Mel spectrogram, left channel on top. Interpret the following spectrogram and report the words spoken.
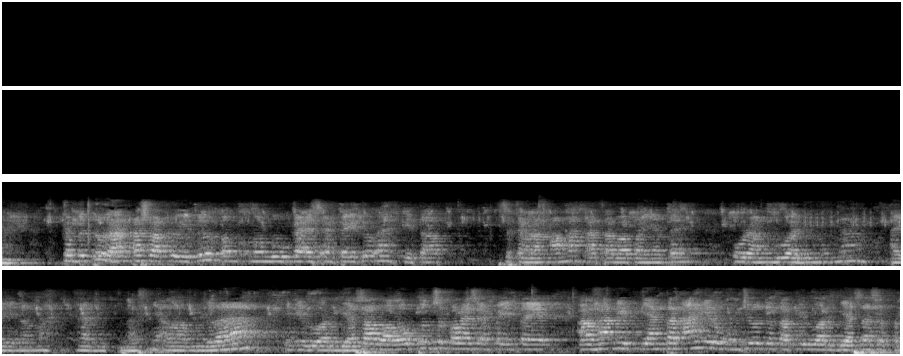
Kebetulan pas waktu itu membuka SMP itu kita sekarang mama kata bapaknya teh orang 2 dimunang ayeuna mah kadipnasnya. Alhamdulillah ini luar biasa, walaupun sekolah SMP Al-Hanif yang terakhir muncul tetapi luar biasa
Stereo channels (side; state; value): left; silent; digital silence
